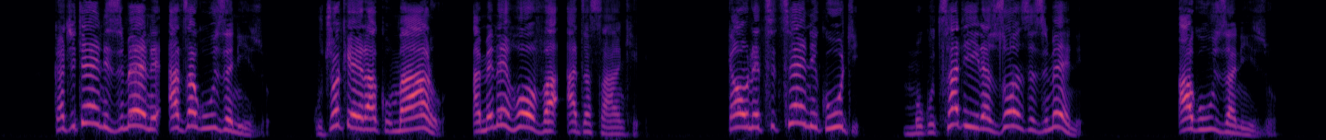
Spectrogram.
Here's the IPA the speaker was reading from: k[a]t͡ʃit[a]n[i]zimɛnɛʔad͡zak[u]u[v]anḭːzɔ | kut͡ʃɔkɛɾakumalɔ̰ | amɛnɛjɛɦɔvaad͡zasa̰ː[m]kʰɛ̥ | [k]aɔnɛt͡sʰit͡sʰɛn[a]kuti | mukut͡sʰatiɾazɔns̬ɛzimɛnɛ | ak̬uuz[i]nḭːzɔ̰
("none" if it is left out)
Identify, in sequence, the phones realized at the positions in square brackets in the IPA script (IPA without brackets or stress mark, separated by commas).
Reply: a, ɛ, i, u, z, ŋ, k, i, a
